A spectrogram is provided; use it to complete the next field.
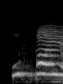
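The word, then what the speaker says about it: Popeye: 자, 이 단어 혹시 읽으실 수 있는 분이 계실라는 모르겠는데 자, 직역하면 그냥 발음한 뽀빼 예 이러는데 우리나라 저기 TV에 나오는 캐릭터 이름으로는 뽀빠이거든요. 뽀빠이 아세요?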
